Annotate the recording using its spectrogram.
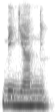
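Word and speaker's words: vijñāna: One needs to know nama rupa, chitta, cetasika, and rupa, 5 aggregates, rupa, vedana, sanya, sankhara, vijnana. Vijnana. Vijnana. Vijnana. This one you have to pronounce nya.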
